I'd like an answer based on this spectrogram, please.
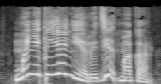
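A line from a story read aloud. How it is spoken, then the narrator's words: Cheerful. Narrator (Belarusian): сказаў ён весела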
